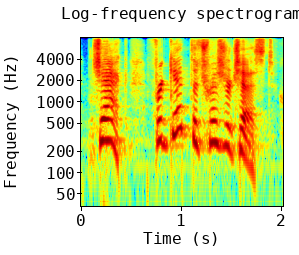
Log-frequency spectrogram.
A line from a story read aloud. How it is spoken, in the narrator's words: cried Annie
